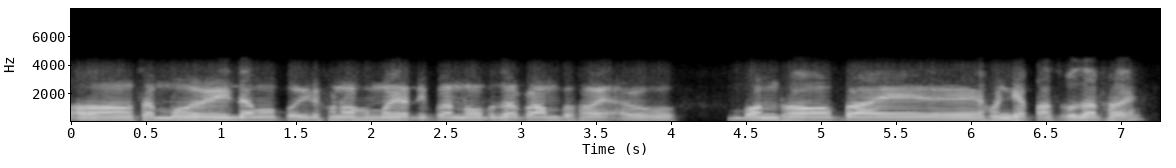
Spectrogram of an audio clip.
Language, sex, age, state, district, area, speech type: Assamese, male, 30-45, Assam, Charaideo, urban, conversation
